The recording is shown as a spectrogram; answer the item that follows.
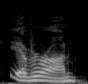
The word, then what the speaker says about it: Everon: was they Chang commercial it's called everon everon right rhymes with Chevron got it yeah so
